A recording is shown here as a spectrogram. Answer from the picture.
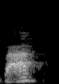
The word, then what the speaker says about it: Bath: I'm a pastor of a church in a place called Bath, or as I pronounce it, Bath.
